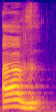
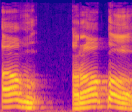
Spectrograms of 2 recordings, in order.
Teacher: یہاں پہ غین ساکن ہے لیکن حروف قلقلہ میں سے نہیں ہے تو قلقلہ نہیں کریں گے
